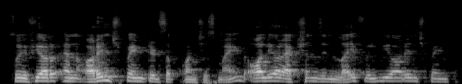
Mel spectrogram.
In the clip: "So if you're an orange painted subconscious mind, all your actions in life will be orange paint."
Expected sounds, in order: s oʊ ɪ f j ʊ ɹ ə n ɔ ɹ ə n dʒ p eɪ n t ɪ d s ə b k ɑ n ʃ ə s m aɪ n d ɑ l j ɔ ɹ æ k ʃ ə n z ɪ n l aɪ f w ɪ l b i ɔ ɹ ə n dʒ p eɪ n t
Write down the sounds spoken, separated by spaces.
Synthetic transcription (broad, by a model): s oʊ ɪ f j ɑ ɹ ə n ɔ ɹ ə n dʒ p eɪ n t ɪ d s ə b k ɑ n ʃ ə s m aɪ n d ɑ l j ɔ ɹ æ k ʃ ə n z ɪ n l aɪ f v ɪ l b i ɔ ɹ ə n dʒ p eɪ n t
